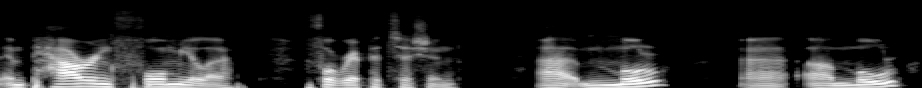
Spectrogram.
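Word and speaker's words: ਮੂਲ: formula for repetition mul mull pronounced to rhyme with the english word pull means root it is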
